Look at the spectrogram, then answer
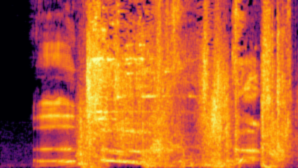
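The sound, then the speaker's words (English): A glass bottle smashes loudly over a man's eyes as the character Jet gathers clues, a sharp crash and shatter followed by a few seconds of dense, noisy breaking debris, with the man's pained cry mixed in. “Elsewhere, Jet is gathering clues by smashing a bottle over a man's eyes.”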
